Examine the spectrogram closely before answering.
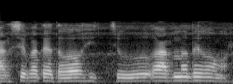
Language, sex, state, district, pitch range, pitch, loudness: Chakma, female, Tripura, Dhalai, 155-170 Hz, 165 Hz, -17 LUFS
